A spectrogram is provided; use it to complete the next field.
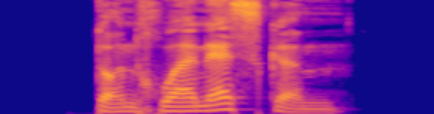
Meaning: strong dative masculine/neuter singular of donjuanesk
- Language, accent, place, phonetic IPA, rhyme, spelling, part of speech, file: German, Germany, Berlin, [dɔnxu̯aˈnɛskəm], -ɛskəm, donjuaneskem, adjective, De-donjuaneskem.ogg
